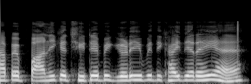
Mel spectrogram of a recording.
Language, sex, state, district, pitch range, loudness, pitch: Hindi, male, Jharkhand, Garhwa, 185-205 Hz, -10 LUFS, 195 Hz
